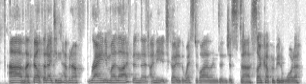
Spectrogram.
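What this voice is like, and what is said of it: Australian accent, not Irish. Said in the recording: “that is not a Galway accent ... I actually come from the southernmost county of Ireland, which is Queensland in Australia”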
